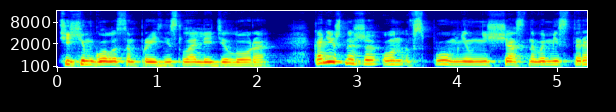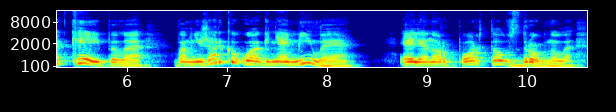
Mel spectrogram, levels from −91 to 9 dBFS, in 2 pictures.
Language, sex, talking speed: Russian, male, 120 wpm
